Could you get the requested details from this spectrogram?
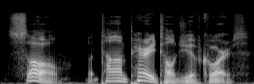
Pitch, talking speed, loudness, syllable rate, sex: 115 Hz, 165 wpm, -18 LUFS, 4.3 syllables/s, male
